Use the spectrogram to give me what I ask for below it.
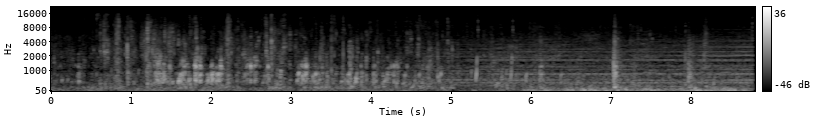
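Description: Black liquid bubbling up out of mud, a continuous wet gurgling and trickling with many small irregular pops and bursts, fairly even in loudness throughout.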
